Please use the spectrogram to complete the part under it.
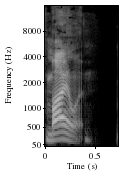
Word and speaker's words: Milan: First off, I think it's Milan. – Milan. Why did I say Milan? – You of all people do not strike me as a type to get that pronunciation right in the way that it's currently said in Europe.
